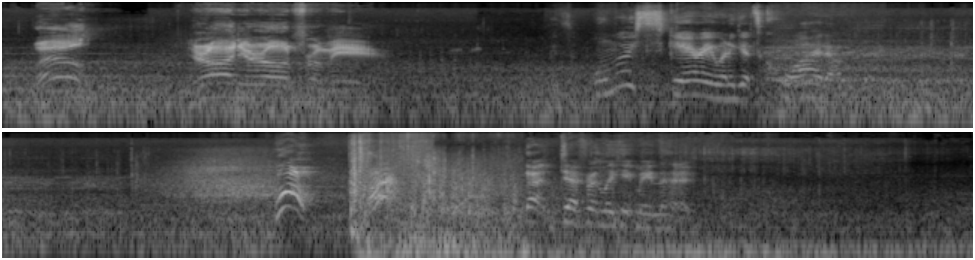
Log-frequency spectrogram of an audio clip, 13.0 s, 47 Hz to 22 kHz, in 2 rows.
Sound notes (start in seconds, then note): 8.7 thud!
